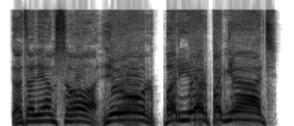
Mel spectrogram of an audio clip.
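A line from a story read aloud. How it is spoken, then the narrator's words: Loud command over the din. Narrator (Russian): Максимально громко в общем гвалте криков скомандовал я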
